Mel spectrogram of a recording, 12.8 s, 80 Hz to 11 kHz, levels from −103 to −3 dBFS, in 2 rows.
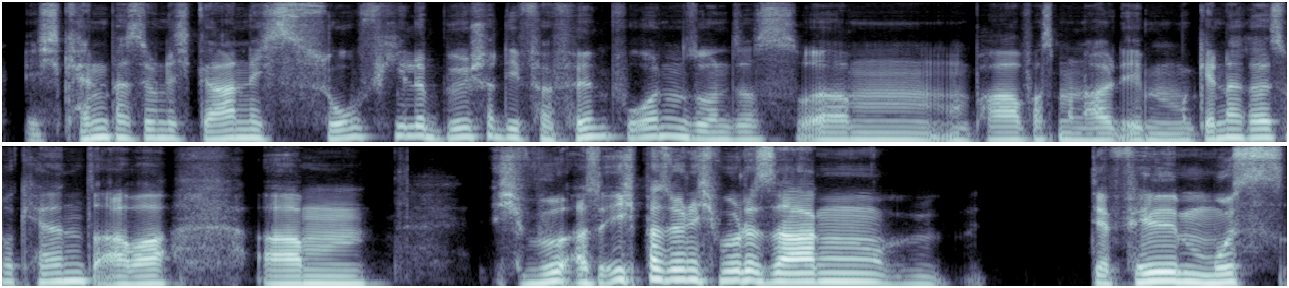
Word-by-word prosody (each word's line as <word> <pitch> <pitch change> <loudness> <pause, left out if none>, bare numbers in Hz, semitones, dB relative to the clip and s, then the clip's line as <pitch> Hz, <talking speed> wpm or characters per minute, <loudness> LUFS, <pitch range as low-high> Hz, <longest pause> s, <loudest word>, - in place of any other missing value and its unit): Ich 100 0 -6
kenne 145 +4 -2
persönlich 150 -2 -5
gar 135 +3 0
nicht 150 -3 -3
so 145 +4 -5
viele 185 +2 -6
Bücher, 165 +3 -5
die 155 -1 -5
verfilmt 150 +8 -6
wurden, 170 +3 -4
sondern 130 -4 -5
das, 125 -1 -9
ähm, 120 -1 -4
'n 115 -2 -9
paar, 120 +2 -4
was 120 0 -9
man 115 -2 -6
halt 115 +1 -3
eben 110 -2 -7
generell 155 +4 -1
so 155 0 -7
kennt, 160 +2 -2
aber 125 +2 +2 0.5
ähm, 125 0 +2 0.6
ich 125 - -5
wür 155 +3 +3
also 135 0 +1
ich 180 +3 0
persönlich 190 -3 +4
würde 180 0 +4
sagen, 155 -6 +5
w - - -32
w - - -31 0.6
der - - +2
Film 160 +2 +6
muss 145 +1 +3
145 Hz, 175 wpm, -21 LUFS, 120-160 Hz, 0.6 s, Film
